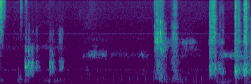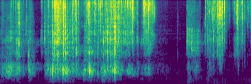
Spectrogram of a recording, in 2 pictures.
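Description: Foil trading-card booster-pack wrappers crinkling and crackling as they are handled. After a few faint clicks there is a dense spell of crinkling in the middle and another short one near the end.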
